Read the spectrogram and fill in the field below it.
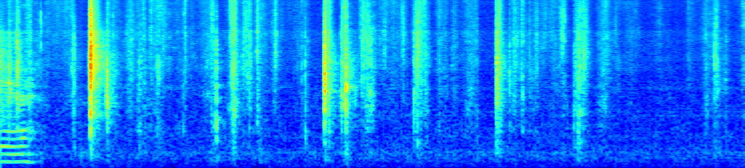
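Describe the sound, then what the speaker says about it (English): Tarot cards are shuffled in several quick, soft riffles and taps, close and fairly quiet, with faint background hiss. "Let's do a little shuffle."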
